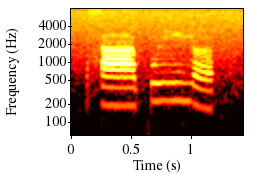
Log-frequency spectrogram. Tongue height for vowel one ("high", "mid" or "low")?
low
